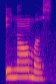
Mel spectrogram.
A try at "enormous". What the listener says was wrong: No. Bạn sai nhé. Mình i, cái âm này, cái âm đầu tiên âm i, i. Enormous. I. Enormous.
